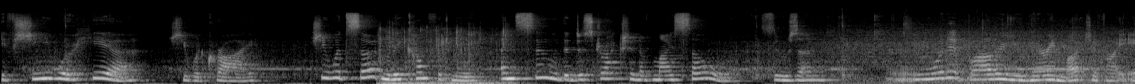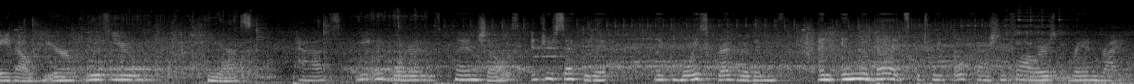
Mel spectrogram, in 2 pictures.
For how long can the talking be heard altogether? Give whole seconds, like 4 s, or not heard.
22 s.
